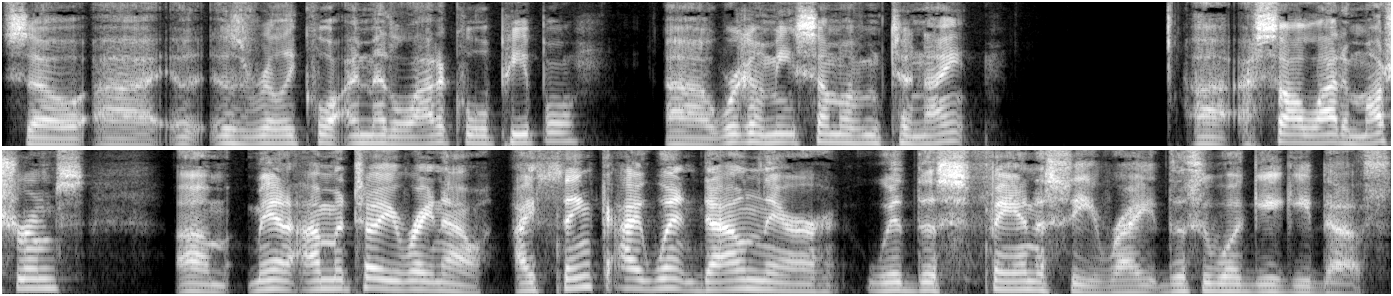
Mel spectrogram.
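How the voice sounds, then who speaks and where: A man with a fairly high voice speaks at a moderate pace with ordinary pitch variation and very even loudness, on a very clean recording with a silent background. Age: 40s. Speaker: mushroom cultivation podcast host. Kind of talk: casual chat.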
